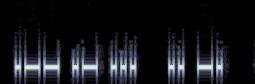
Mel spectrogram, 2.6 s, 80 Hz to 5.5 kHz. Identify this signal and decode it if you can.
Morse code, heard as a keyed tone, about 25 wpm, 600 Hz. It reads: WAS IN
